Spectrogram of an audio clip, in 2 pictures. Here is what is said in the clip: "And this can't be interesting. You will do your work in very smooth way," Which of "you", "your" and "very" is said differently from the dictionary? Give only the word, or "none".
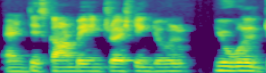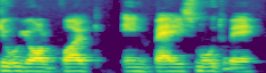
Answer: very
